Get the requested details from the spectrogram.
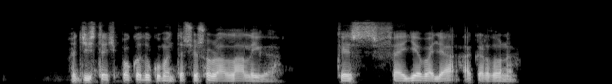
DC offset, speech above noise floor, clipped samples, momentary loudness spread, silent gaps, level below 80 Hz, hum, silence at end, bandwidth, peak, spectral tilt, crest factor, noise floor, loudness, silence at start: under 0.1%; 47 dB; under 0.1%; 8 LU; none; -56 dBFS; none; 0.95 s; 7.8 kHz; -2 dBFS; -5 dB/octave; 16 dB; -63 dBFS; -17 LUFS; 0.7 s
